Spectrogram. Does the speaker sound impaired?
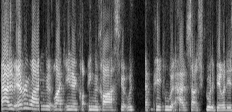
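Yes: bilateral cleft lip and palate; congenital, first operation at three months, many childhood operations, hip-to-mouth bone graft, throat operation, low motor skills; speech therapy in childhood and after operations into high school, once squeaky, very airy, nasal, much improved.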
